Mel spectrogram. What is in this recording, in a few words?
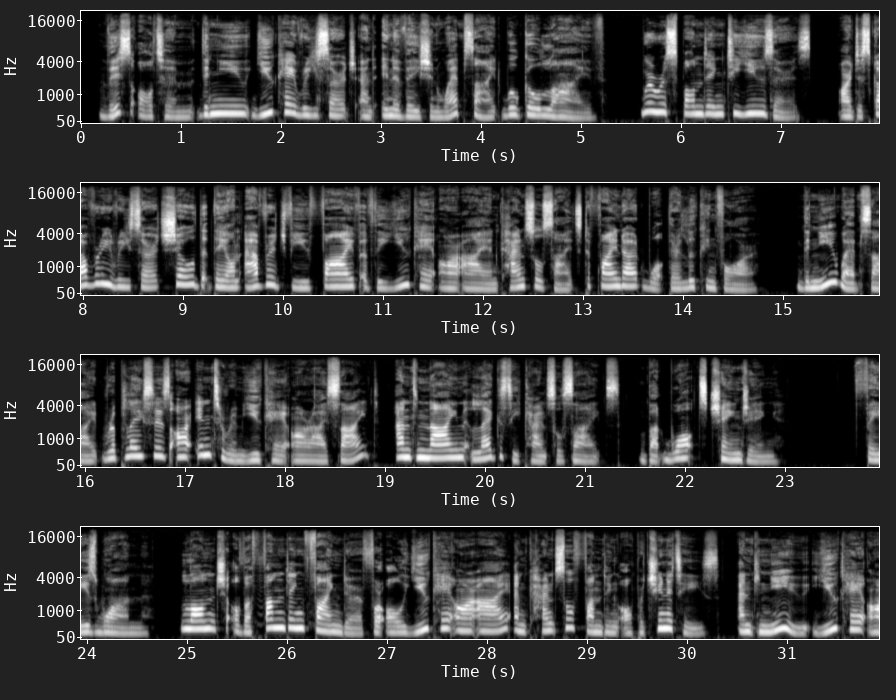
Soft Scottish; UKRI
